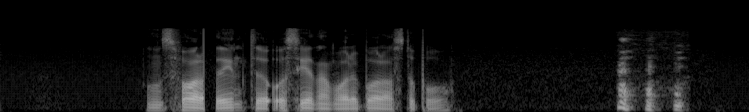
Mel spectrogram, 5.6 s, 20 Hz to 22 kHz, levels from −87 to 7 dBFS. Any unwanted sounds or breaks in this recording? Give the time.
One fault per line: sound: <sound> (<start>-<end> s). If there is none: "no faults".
sound: dropout (1.5-1.6 s)
sound: laugh (4.6-5.2 s)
